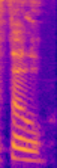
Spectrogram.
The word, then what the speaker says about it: faux: And that's the faux Rudolph. Yes. Jump back. I pronounce it the French way, but okay.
